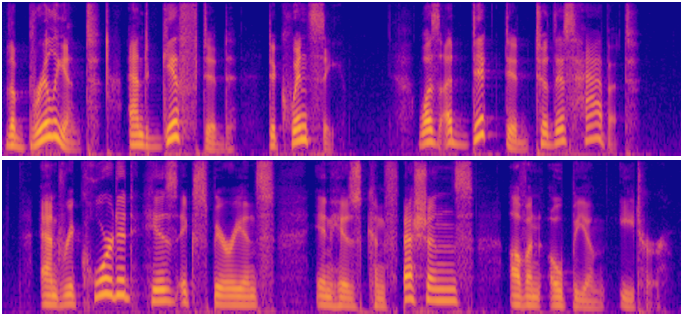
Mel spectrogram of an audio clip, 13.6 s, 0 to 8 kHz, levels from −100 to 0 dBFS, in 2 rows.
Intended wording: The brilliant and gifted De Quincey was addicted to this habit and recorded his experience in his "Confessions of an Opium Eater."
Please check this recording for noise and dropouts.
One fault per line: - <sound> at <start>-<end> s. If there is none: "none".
- dropout at 10.7-10.8 s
